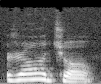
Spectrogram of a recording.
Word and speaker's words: Rajo: The festival is natively pronounced as rojo, a local term that means menstruating woman.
